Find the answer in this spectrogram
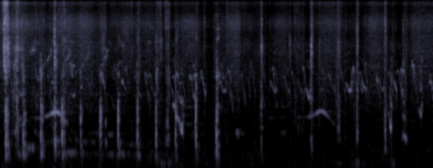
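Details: Grey francolin (dhakni teetar) chicks playing and fighting with Irani partridge chicks: short thin chirps and a few slurred whistles rising and falling, over dense sharp clicks and tapping scuffles throughout.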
